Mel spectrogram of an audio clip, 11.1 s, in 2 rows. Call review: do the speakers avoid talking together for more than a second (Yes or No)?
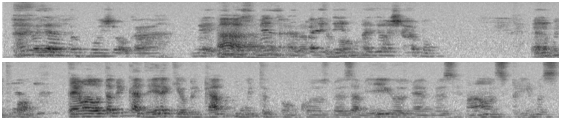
No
